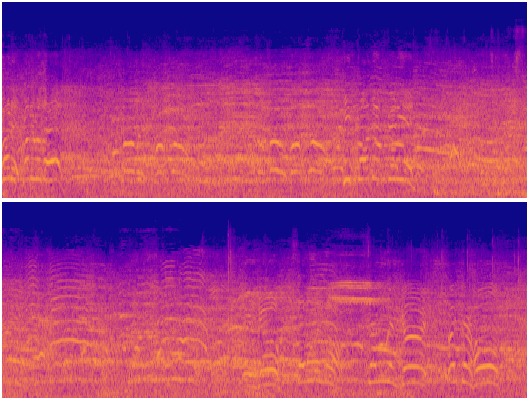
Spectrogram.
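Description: A man close by shouts encouragement.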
